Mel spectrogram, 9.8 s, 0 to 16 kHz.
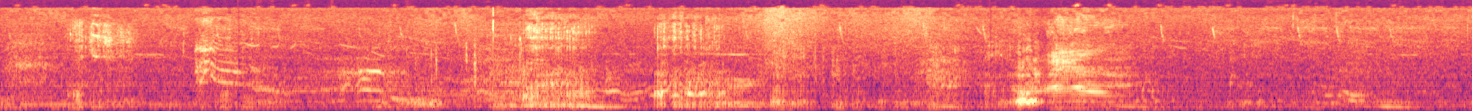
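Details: Lions growl and snarl in rough, overlapping bursts on a sunrise drive, 26 October 2016, as the Nkuhuma females and cubs fight over a buffalo kill and its tail, adults intervening to reprimand; one sharper snarl, faint human voice: lion.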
